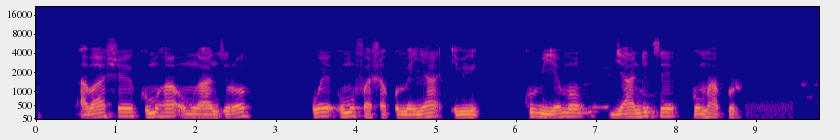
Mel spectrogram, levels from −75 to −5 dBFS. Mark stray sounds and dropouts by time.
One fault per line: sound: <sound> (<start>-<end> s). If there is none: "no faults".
no faults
